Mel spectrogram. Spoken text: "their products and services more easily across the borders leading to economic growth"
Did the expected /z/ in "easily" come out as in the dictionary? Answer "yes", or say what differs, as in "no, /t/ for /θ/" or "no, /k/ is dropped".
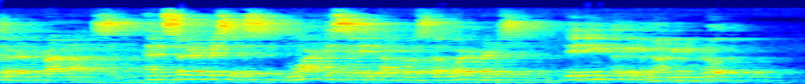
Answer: no, /s/ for /z/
